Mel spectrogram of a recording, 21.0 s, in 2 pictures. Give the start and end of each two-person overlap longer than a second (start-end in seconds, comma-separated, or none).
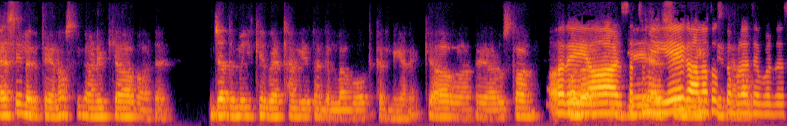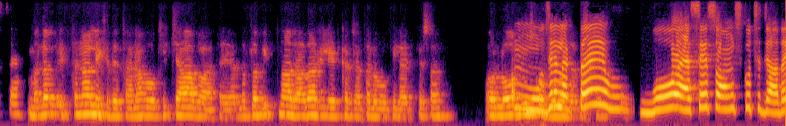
7.6-9.9, 17.3-18.6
